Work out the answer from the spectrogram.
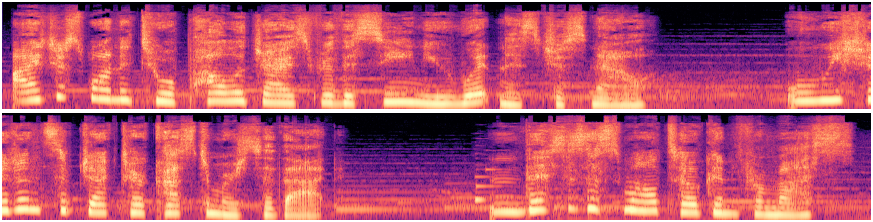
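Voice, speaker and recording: A polite young restaurant worker in a game, her voice fairly high. She is courteous and anxious to apologize. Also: animated, normal speed, a little mellow, faint music behind. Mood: apologetic.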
